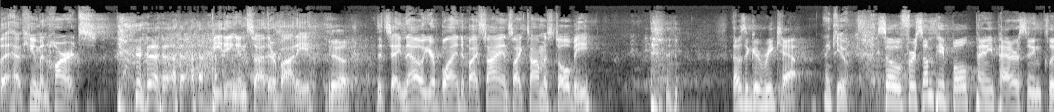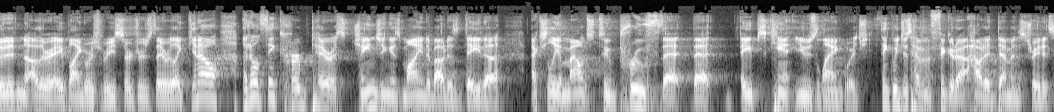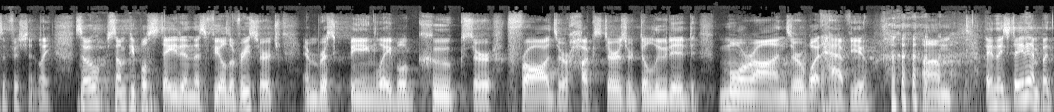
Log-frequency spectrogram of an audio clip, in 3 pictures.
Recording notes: Recorded live before the pandemic in January 2020 at the Castro Theatre for San Francisco Sketchfest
